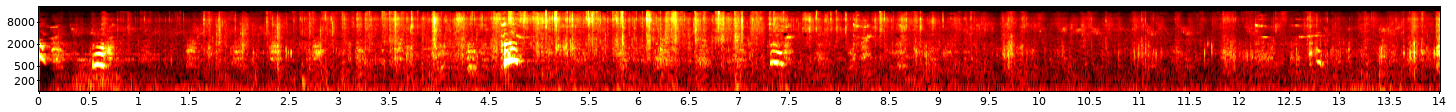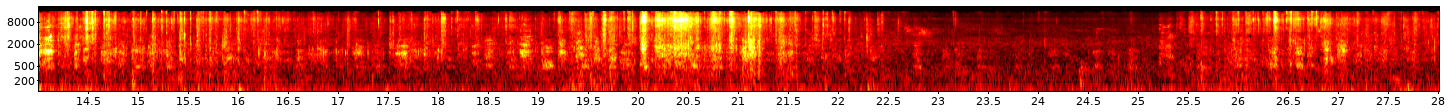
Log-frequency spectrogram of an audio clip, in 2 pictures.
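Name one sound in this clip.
Dogs' paws crunch on gravel.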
